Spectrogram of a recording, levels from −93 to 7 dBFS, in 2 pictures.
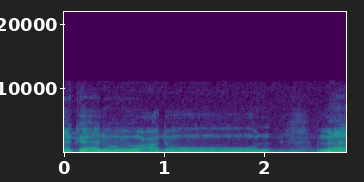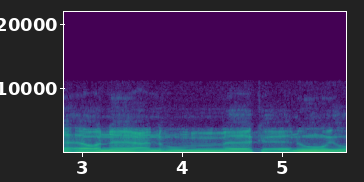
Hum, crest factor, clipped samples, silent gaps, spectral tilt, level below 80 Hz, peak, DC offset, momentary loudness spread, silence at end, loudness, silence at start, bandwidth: none; 16 dB; under 0.1%; none; -7.5 dB/octave; -64 dBFS; -16 dBFS; under 0.1%; 9 LU; 0 s; -33 LUFS; 0 s; 9.4 kHz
